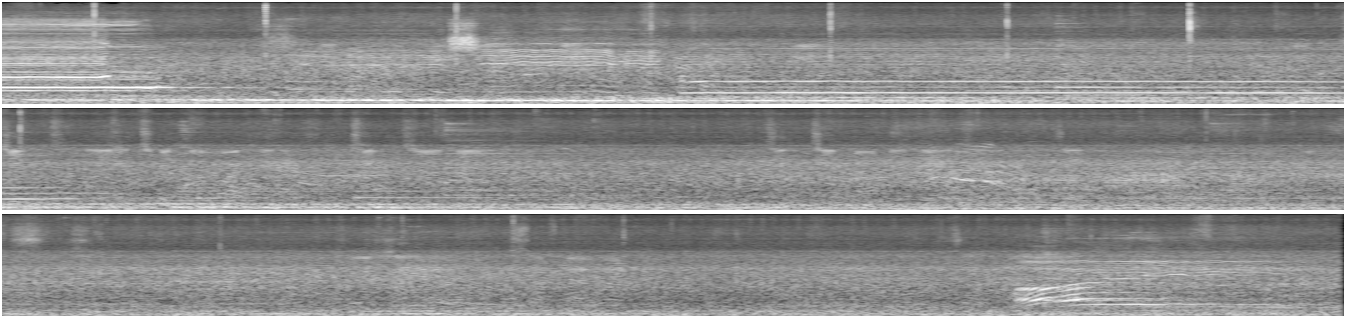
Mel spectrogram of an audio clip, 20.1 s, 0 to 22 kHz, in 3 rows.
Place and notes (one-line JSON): {"title": "National Chiang Kai-shek Memorial Hall, Taipei - antinuclear", "date": "2013-09-06 20:32:00", "description": "Taiwanese aborigines are published antinuclear ideas, Taiwanese Aboriginal singers in music to oppose nuclear power plant, Aboriginal songs, Sony PCM D50 + Soundman OKM II", "latitude": "25.04", "longitude": "121.52", "altitude": "8", "timezone": "Asia/Taipei"}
